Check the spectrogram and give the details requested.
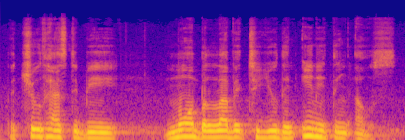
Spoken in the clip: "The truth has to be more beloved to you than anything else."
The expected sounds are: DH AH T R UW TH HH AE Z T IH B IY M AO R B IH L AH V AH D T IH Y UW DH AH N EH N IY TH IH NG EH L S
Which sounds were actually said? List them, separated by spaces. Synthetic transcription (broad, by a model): DH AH T R UW TH HH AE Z T IH B IY M AO R B IH L AH V AH D T IH Y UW DH AH N EH N IY TH IH NG EH L S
